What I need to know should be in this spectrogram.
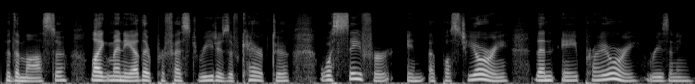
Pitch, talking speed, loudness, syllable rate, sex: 180 Hz, 165 wpm, -21 LUFS, 5.8 syllables/s, female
